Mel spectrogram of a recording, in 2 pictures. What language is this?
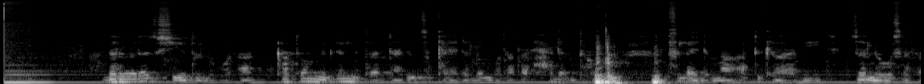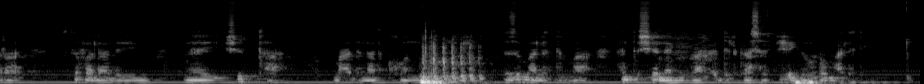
Tigrinya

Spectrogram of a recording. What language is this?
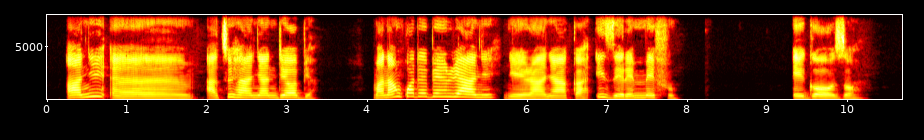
Igbo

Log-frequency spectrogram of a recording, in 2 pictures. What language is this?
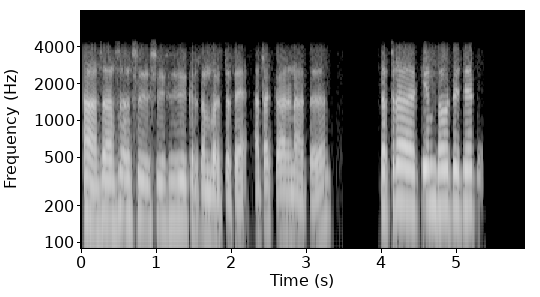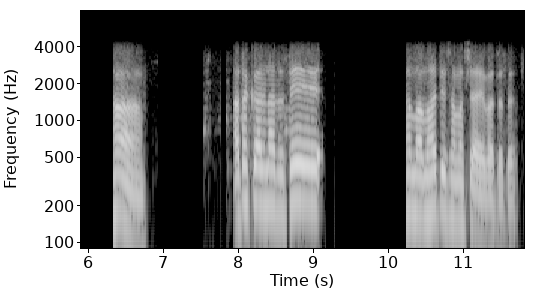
Sanskrit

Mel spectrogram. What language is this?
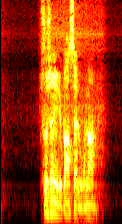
Chinese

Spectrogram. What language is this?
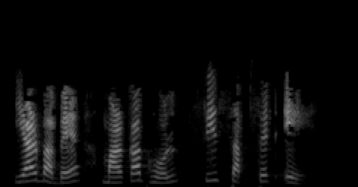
Assamese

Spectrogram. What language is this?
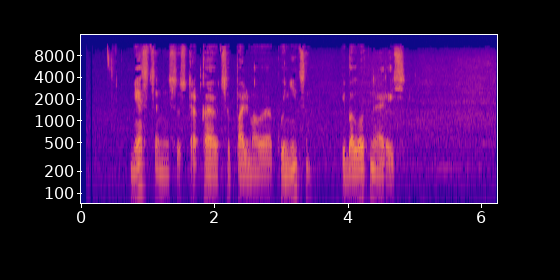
Belarusian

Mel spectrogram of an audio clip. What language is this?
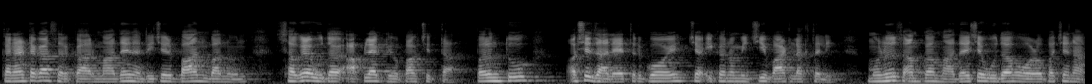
Konkani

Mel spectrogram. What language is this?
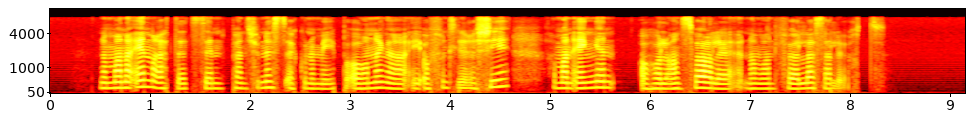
Norwegian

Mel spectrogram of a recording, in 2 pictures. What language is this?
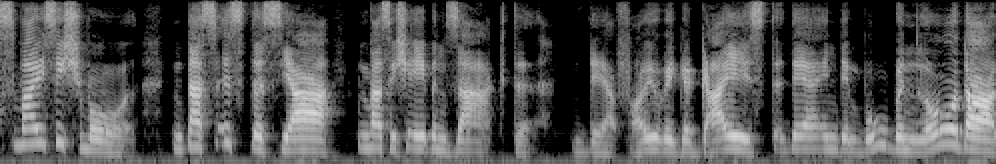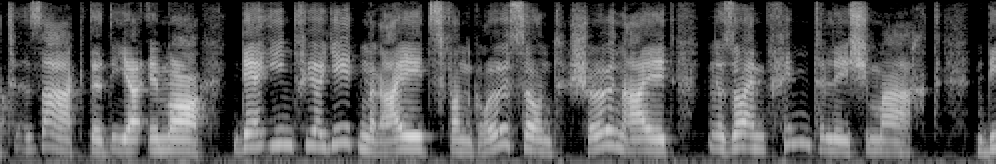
German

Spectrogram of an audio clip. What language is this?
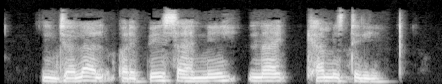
Hausa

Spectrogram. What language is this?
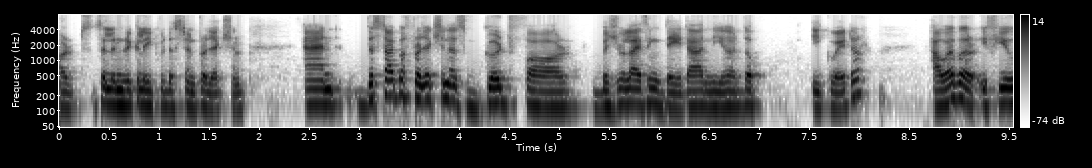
English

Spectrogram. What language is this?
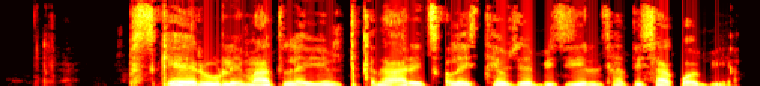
Georgian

